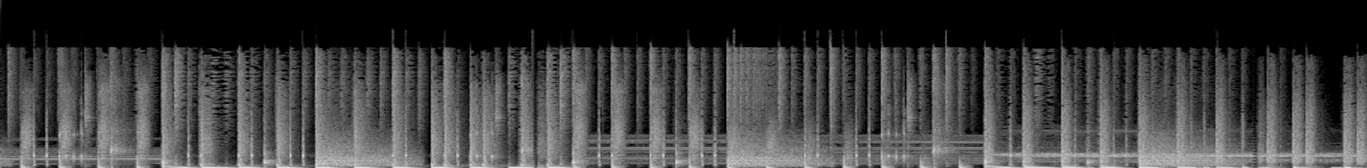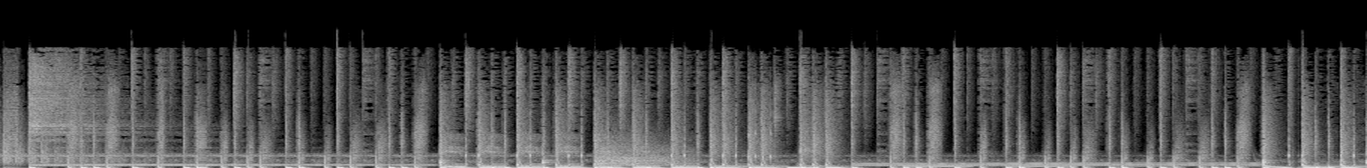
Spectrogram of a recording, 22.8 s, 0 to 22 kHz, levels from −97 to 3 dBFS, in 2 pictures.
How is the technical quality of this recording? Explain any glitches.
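The recording has five short dropouts, each a short concealed packet loss, at 1.71–1.78, 4.43–4.50, 10.43–10.50, 13.07–13.13 and 22.14–22.21 s. About 40 ms of audio failed to arrive each time. The decoder extrapolated from the preceding signal for roughly 35–45 ms before blending back, which is heard as a brief smear or wobble.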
